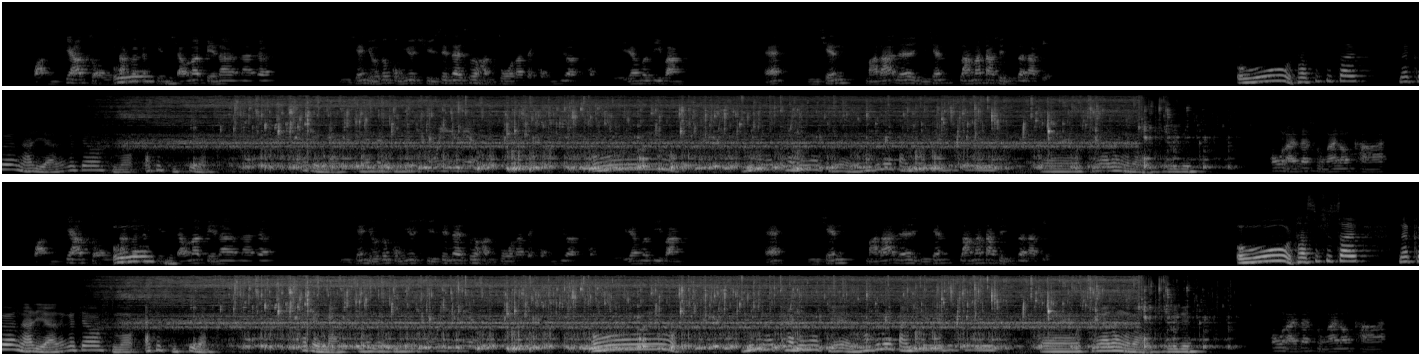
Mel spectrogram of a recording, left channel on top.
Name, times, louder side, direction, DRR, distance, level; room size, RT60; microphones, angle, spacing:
voice 1, 0.3-2.7 3.4-6.9 7.6-10.5 17.8-19.0 26.8-28.0, left 2 dB, 65° left, 1.1 m, -48 dB
voice 2, 1.1-1.7 12.3-13.7 14.0-16.3 17.2-18.4 20.1-21.0 21.6-24.2 24.5-26.2, right 8 dB, 90° right, 0.3 m, -37 dB
sound 1, 15.1-26.5, right 4 dB, 15° right, 0.4 m, -33 dB
3.7 x 2.7 x 2.8 m
head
